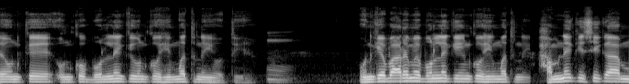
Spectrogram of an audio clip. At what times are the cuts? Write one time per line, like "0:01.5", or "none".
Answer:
0:05.3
